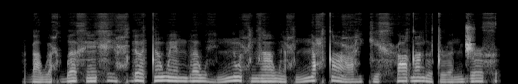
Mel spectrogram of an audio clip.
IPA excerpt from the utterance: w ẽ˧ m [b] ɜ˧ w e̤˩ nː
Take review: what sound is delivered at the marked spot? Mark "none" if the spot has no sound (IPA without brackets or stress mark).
b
